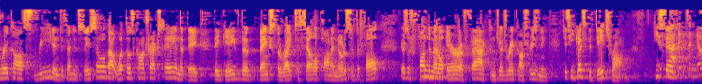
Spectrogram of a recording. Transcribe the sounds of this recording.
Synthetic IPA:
ɹeɪkʰɑfsɹiɾɨ̃ndɨfɛ̃ndɨ̃ntseɪsoʊəbaʊʔ̚wʌt̪̚ðoʊz̥kʰɑ̃ntʰɹ̥æk̚tseɪɨ̃nðɨt̪̚ðeɪ | ðeɪɡeɪvðɨbæ̃ŋksðɨɹaɪtʰɨsɛlˠəpʰɑ̃nɨnoʊɾɨsʌvdɨfɔlˠt̪̚ | ðə˞zɨfʌ̃ndɨmɛ̃ɾ̃l̩ˠɛɹə˞ʌv̥fæk̚tn̩d͡ʒʌd͡ʒɹeɪkʰɑfsɹiznɪ̃ŋ̥ | d͡ʒʌst̚hiɡɛtsðɨdeɪtsɹɔ̰̃ŋ | isɛd

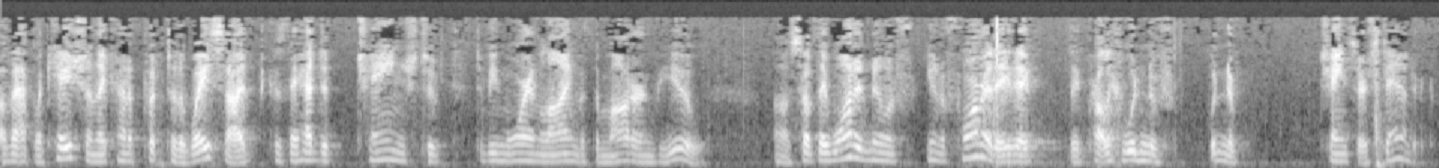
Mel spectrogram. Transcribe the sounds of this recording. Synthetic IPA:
ʔʌvæplɨkʰeɪʃɨ̃nðeɪkʰãɪ̃ndʌv̥pʰʊtʰɨðəweɪsa̰ɪd̚bɨ̥kʰʌzðeɪɨd̚tɨt͡ʃʰẽɪ̃nd͡ʒ̥tʰɨtʰɨbimɔɹɨ̃nlãɪ̃nwɨðəmɑɾə̃˞nvjʉ | soʊəfðeɪwɑ̃ɾ̃ɨdⁿnʉjʉnɨfɔɹmɨɾiðeɪðeɪpʰɹ̥ɑbəbliwʊdⁿn̩tɨv̥ | wʊdⁿn̩tɨv̥ | t͡ʃʰẽɪ̃nd͡ʒðə˞stæ̃ndə̰˞d̥

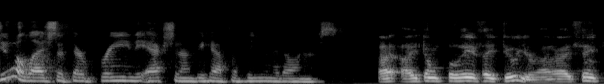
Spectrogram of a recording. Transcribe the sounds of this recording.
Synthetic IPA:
d̥ɨəlɛd͡ʒðɨt̪̚ðə˞bɹɪ̃ŋɪ̃ŋðiækʃɨ̃nə̃nbɨɦæfʌvðɨjʉnɨɾõʊ̃nə˞z̥ | aɪʔaɪdõʊ̃n̚b̥əlivðeɪdɨjə˞õnə˞aɪθɪ̃ŋk

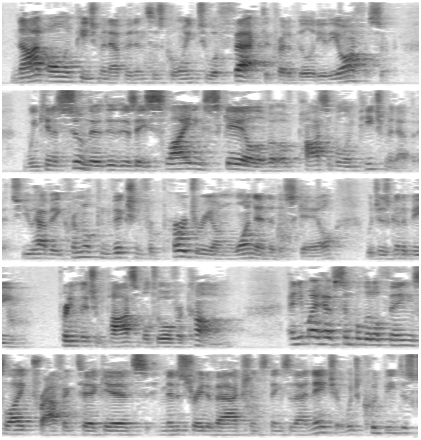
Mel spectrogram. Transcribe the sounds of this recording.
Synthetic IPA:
nəɾɔlˠə̃mpʰit͡ʃmɨ̃ɾ̃ɛvɨɾɨ̃nsɨzɡoʊɪ̃ŋtʰəəfɛk̚t̪̚ðɨkʰɹ̥ɛɾɨbɪlˠəɾiʌvðiɔfəsə̰˞ | wikʰɨ̃ñɨsʉ̃mðə˞ððə˞zɨslaɪɾɪ̃ŋskeɪlˠʌvʌv̥pʰɑsəbl̩ˠə̃mpʰit͡ʃmɨ̃ɾtɛ̰vɨɾɨ̰̃nsjɨəvɨkʰɹ̥ɪ̃mənl̩ˠkʰɱvɪkʃɨ̃n̩fə˞pʰɜ˞d͡ʒə˞iə̃nwʌ̃nɛ̃ndʌvðɨskeɪlˠwɨt͡ʃɨzɡʌnɨbi | pʰɹ̥ɪɾimʌt͡ʃɨ̃m̩pʰɑsəbl̩ˠtʰəoʊvə˞kʰʌ̃m | ʔɨ̃njɨmaɪt̚hɨv̥sɪ̃mpl̩ˠlɪɾl̩ˠθɪ̃ŋzlaɪk̚tʰɹ̥æfɨk̚tʰɪkɨtsɨd̚mɪ̃nɨstɹ̥eɪɾɨvækʃɨ̃nz̥θɪ̃ŋz̥ʰʌðɨtⁿneɪt͡ʃə̰˞wɨt͡ʃkʰɨd̚bidɨs

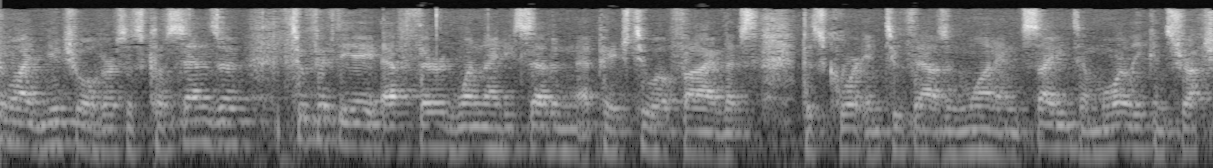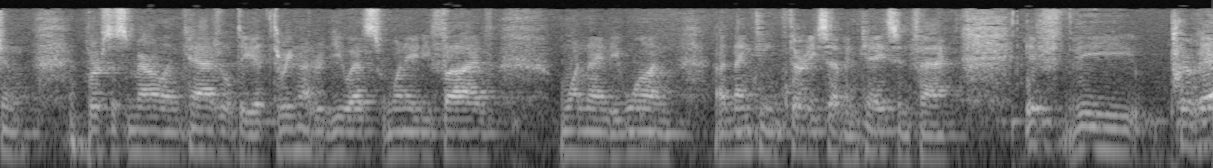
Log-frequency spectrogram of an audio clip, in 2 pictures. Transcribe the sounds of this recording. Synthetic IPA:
ɨmaɪd̚mjʉt͡ʃul̩ˠvɜ˞sɨz̥kʰoʊsɛ̃nzɨ | tʰʉfɪftieɪɾʔɛfθɜ˞d̚wʌ̃nːãɪ̃ntisɛvɨ̃nɨ̰t̚pʰeɪd̥ʒ̥tʰuoʊfaɪvðæts | ðɪskʰɔɹɾɨ̃ntʰʉθaʊzə̃ndwʌ̃nɨ̃nsaɪɾɪ̃ŋtʰɨmɔɹlˠikʰn̩stɹ̥ʌkʃɨ̃n | vɜ˞səzmɛɹəl̩ˠə̃nkʰæʒul̩ˠtiɨt̪̚θɹiɦʌ̃ndɹɨdjʉɛswʌ̃ñeɪɾifaɪv | wʌ̃nːãɪ̃ntiwʌ̃n̰ | nãɪ̃ntʰĩnθɜ˞ɾisɛvɨ̃n̩kʰeɪsɨ̃nfæk̚t | ɨfðɨ | pʰɹ̥ɨvɛ̃

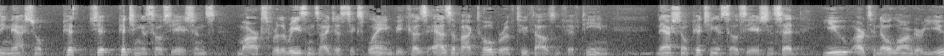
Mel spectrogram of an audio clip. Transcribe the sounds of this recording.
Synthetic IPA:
ɪ̃ŋnæʃnl̩ˠ | pʰɪt͡ʃpʰɪt͡ʃɪ̃ŋɨsoʊsieɪʃɨ̃nz̥ | mɑɹksfə˞ðɨɹizɨ̃n̩zaɪd͡ʒʌstɨksplẽɪ̃nbɨkʰʌzɨzʌvɑk̚tʰoʊbə˞ʌv̥tʰʉθaʊzn̩d̥fɪftʰĩnː | æʃnl̩ˠpʰɪt͡ʃɪ̃ŋɨsoʊsieɪʃɨ̃n̩sɛd̚ | jɨə˞ɾʰɨnoʊlɔ̃ŋɡə˞jʉ

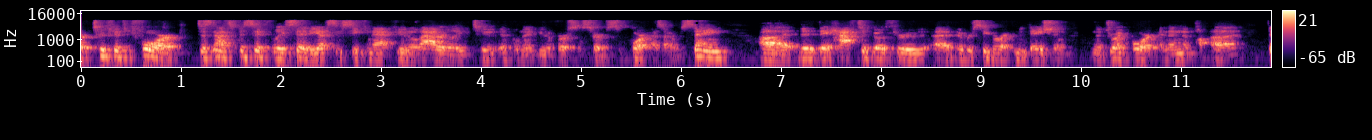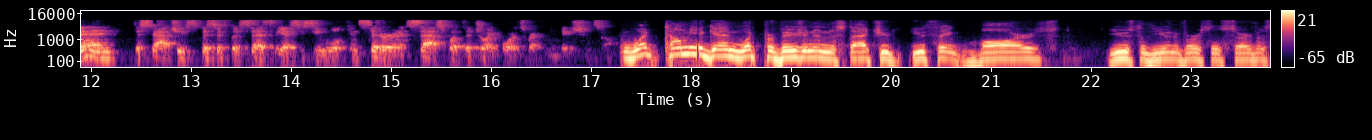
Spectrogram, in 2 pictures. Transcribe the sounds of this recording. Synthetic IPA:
tʰʉfɪftifɔɹd̥ʌznətspɨsɪfɨkliseɪðiɛfsisikʰɨ̃næk̚tjʉnəlæɾə˞l̩ˠiɾɨʔɪ̃mpləmɨ̃nʔjʉnɨvɜ˞sl̩ˠsɜ˞vɨsə̥pʰɔɹɾɨzaɪwʌz̥seɪɪ̃ŋ | ðɨðeɪhæftʰɨɡoʊθɹʉɨɹɨsivə˞ɹɛkəmɨ̃ndeɪʃɨ̃n | n̩ðɨd͡ʒɔ̃ɪ̃nb̥ɔɹɾɨ̃nðɨ̃nðɨpʰ | ðɨ̃nðɨstæt͡ʃʉtspɨsɪfɪklisɛzðiɛfsisiwɪlˠkʰɨ̃n̩sɪɾə˞ɨ̃nɨsɛswʌt̪̚ðɨd͡ʒɔ̃ɪ̃nb̥ɔɹtsɹɛkəm̃n̩deɪʃɨ̃n̩z̥ə˞wʌtʰɛlˠmiɨɡɛ̃nwʌt̚pʰɹ̥ɨvɪʒɨ̃nɨ̃nðɨstæt͡ʃʉtjɨθɪ̃ŋk̚bɑɹz̥ | jʉztʰɨðɨjʉnɨvɜ˞sl̩ˠsɜ˞vəs

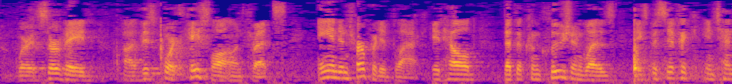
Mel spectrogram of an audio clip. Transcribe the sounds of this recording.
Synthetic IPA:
wə˞ɨtsə˞veɪd̪̚ | ðɪskʰɔɹtskʰeɪslɔə̃nθɹɛts | ɨ̃nɨ̃ntʰɜ˞pɹɨɾɨd̚blæ̰kɪt̚ɦɛlˠd̪̚ | ðɨt̪̚ðɨkʰɨ̃nkʰl̥ʉʒɨ̃nwʌz | ɨspɨsɪfɨkɨ̃ntʰɛ̃

